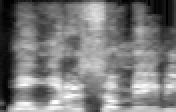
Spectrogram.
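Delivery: normal talking voice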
